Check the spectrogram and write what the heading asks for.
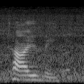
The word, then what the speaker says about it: Teifi: Teifi. How do you spell that?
